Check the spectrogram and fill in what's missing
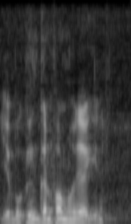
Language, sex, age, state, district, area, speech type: Urdu, male, 45-60, Bihar, Gaya, rural, spontaneous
